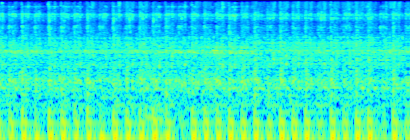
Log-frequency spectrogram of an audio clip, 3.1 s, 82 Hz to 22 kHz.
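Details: 2019 Honda Wave 110 single-cylinder after carb, top and side overhaul (gaskets, bearing, broken parts replaced, reversed clutch-side assembly corrected): steady even low idle thump, no clutch-side rattle; engine healthy.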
